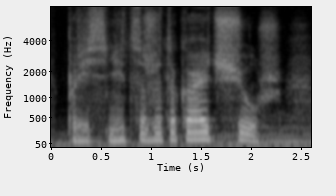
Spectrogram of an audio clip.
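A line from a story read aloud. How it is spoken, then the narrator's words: Grumbling. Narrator (Russian): проворчал жаба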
